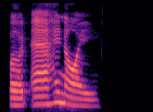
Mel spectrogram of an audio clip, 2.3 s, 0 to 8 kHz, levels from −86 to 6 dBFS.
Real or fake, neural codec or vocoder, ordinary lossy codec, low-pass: real; none; none; 7.2 kHz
